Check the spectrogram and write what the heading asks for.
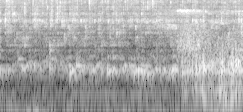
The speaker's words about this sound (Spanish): Bueno, vamos a quedarnos calladas. vamos a ver cómo suena el chorro.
